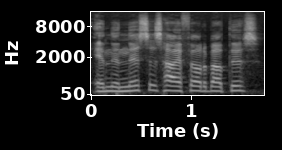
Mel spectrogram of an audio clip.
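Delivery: high-pitched mock presenter; YouTuber imitation. Mocking quick-cut YouTubers, high presenter voice. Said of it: "YouTubers that are like".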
